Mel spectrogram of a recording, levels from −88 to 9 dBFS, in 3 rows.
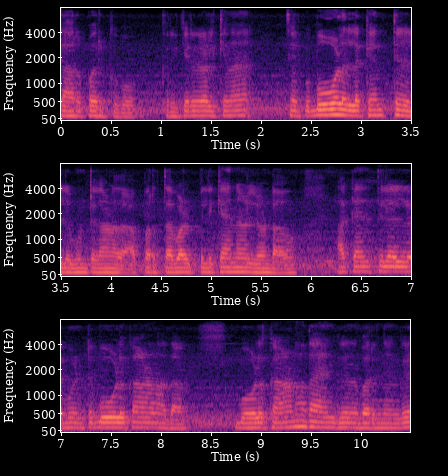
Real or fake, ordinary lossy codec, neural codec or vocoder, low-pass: real; none; none; none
